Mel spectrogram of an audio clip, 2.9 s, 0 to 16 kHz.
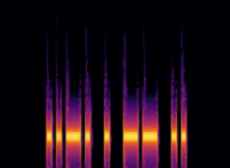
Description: Morse code, heard as a keyed tone, about 20 wpm, 700 Hz. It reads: FEMI
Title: Build A Word - 4 Letters At A Time - 8-Letter Words - 20wpm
